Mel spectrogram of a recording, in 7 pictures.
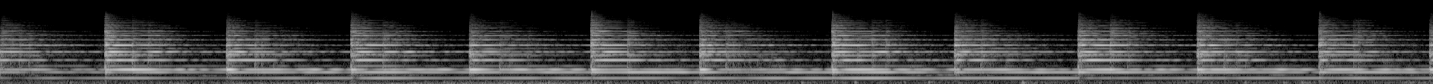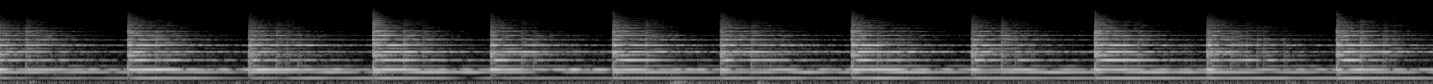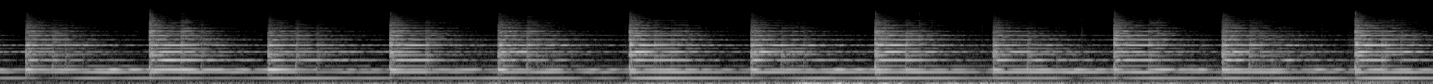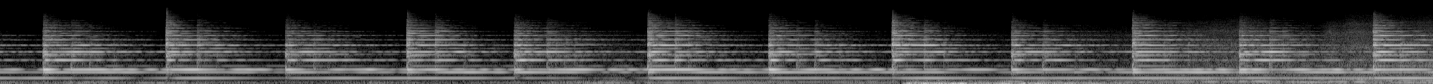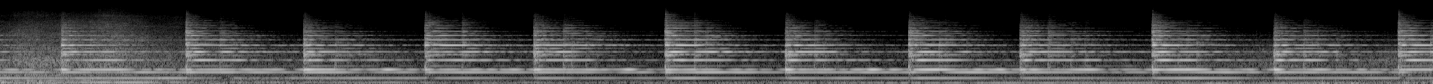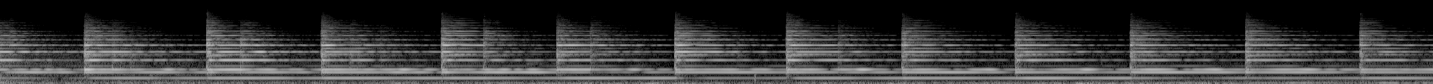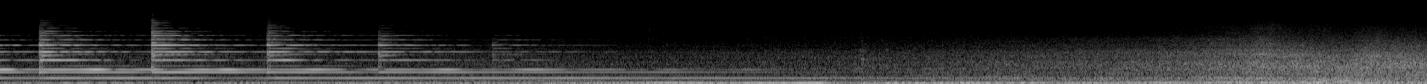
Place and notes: Bruxelles, Rue du melon, les cloches de la Paroisse Sainte Marie / Brussels, Saint Marys Church, the bells.
Vorst, Belgium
